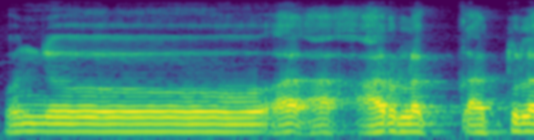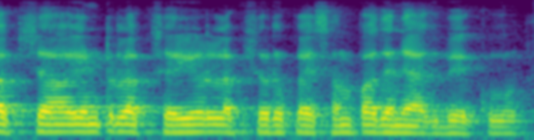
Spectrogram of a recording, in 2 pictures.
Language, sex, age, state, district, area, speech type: Kannada, male, 60+, Karnataka, Udupi, rural, spontaneous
